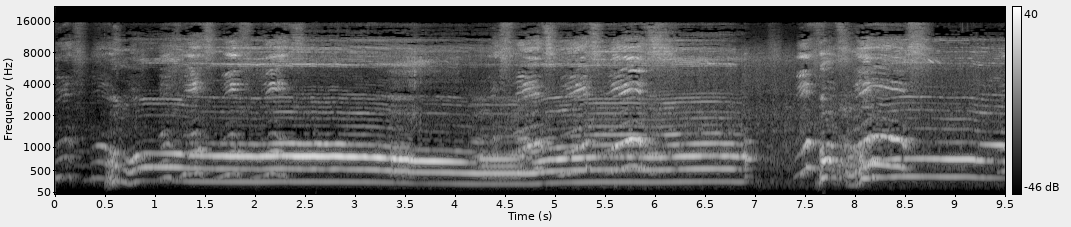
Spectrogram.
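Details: A Siberian Husky 'talks' in long, wavering, howl-like tones, answering a 10-year-old boy who speaks to it.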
